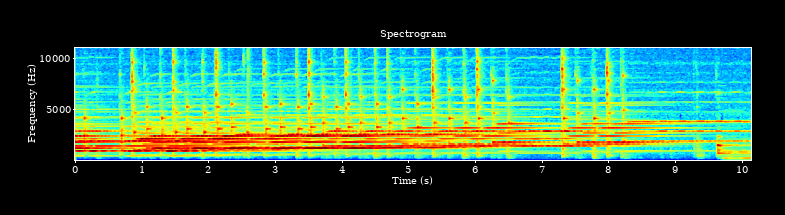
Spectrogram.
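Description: Roland D-20 synthesizer playing a run of notes on its upper keyboard part, several a second, each with a sharp attack and a long ring, overlapping as they sustain. Near the end, lower sustained notes come in.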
